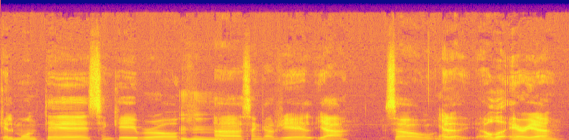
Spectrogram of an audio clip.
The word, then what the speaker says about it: San Gabriel: Gabriel, uh San Gabrielle. Yeah. So all the area. Well, St. Gabriel is San Gabriel, right? Right. Right. San is how you say it in Spanish.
